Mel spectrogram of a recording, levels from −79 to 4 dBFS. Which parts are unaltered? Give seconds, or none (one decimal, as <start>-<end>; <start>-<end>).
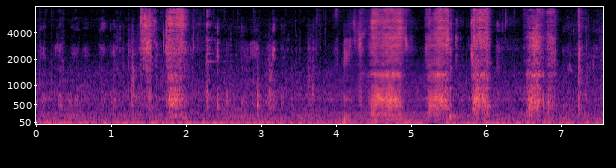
0.0-3.9; 5.4-7.6

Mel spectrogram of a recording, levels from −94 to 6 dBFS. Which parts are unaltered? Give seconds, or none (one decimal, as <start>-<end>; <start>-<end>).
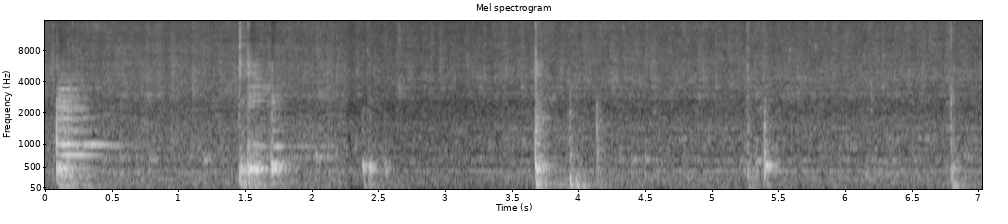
0.0-0.7; 1.2-7.0

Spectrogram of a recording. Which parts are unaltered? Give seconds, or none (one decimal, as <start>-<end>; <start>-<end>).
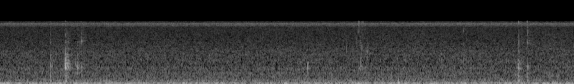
0.0-5.7

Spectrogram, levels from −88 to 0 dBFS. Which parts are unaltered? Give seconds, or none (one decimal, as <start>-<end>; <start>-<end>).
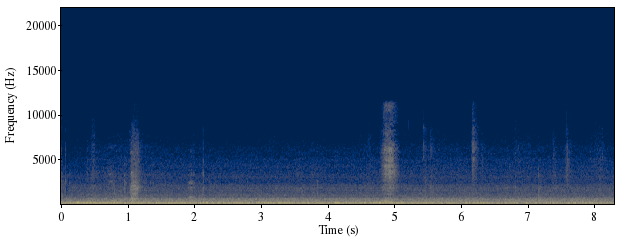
0.0-8.3

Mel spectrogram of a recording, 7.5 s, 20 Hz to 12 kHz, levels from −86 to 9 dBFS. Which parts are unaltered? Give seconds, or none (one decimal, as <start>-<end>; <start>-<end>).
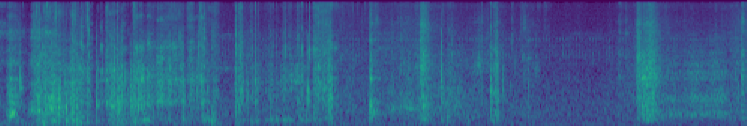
0.0-7.5

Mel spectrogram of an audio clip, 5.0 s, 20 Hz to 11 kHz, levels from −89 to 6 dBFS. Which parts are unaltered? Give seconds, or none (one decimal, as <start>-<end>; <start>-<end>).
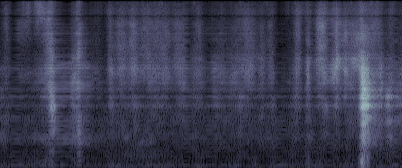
none

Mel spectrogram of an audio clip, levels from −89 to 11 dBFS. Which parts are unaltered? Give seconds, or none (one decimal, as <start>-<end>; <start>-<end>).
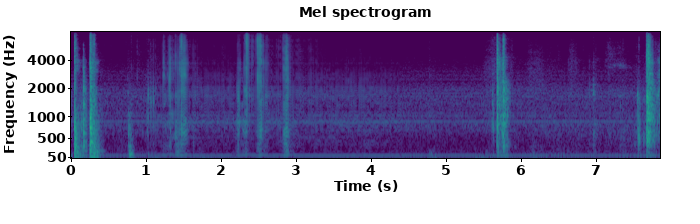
0.0-1.1; 4.4-7.9

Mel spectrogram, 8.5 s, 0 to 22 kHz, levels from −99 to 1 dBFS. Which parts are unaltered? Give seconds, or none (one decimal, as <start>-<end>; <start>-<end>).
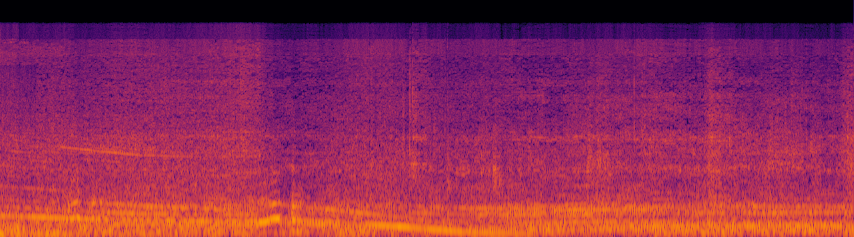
0.0-2.3; 3.5-4.0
